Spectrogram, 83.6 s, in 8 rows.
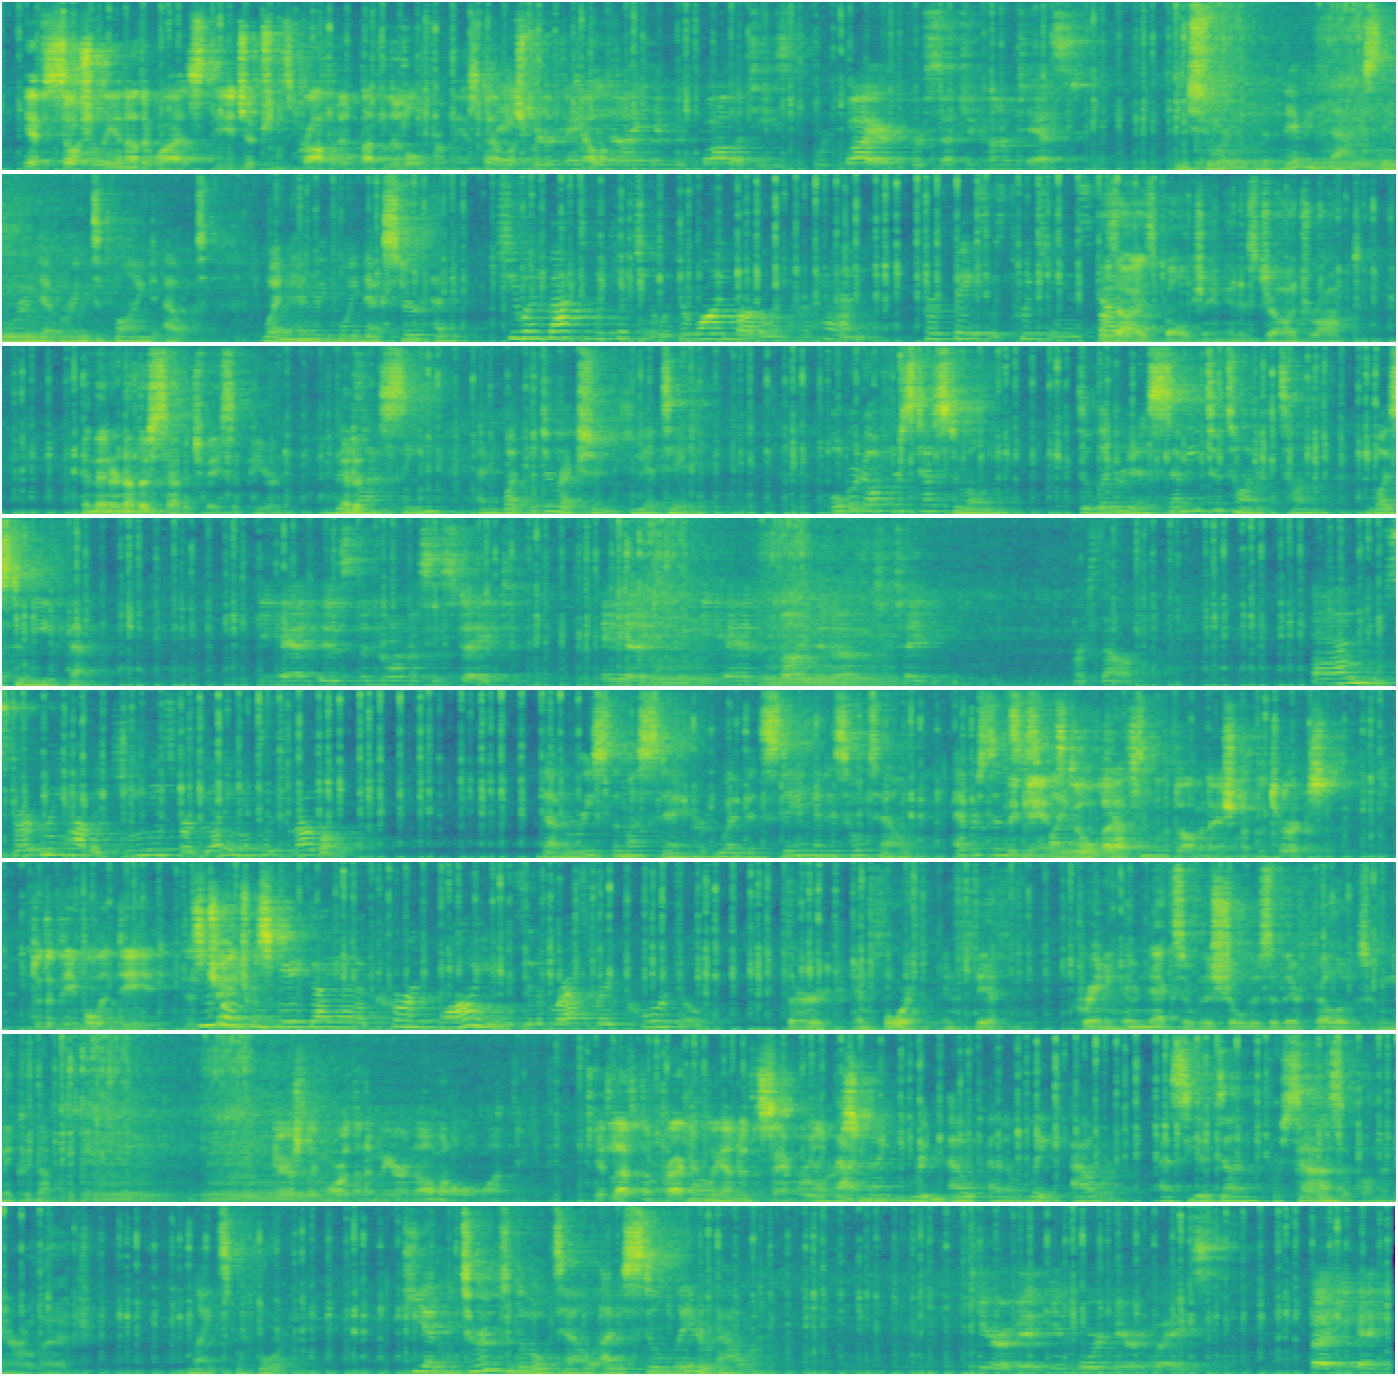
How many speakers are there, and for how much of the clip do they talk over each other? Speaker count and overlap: five, about 7%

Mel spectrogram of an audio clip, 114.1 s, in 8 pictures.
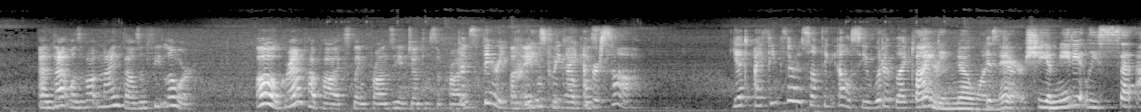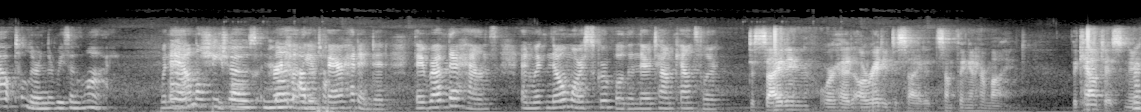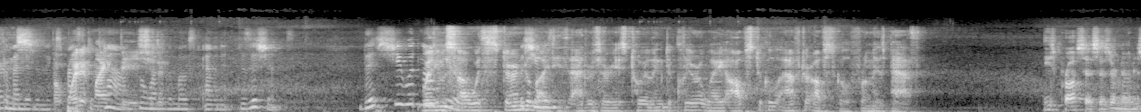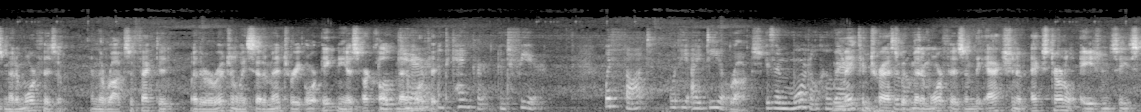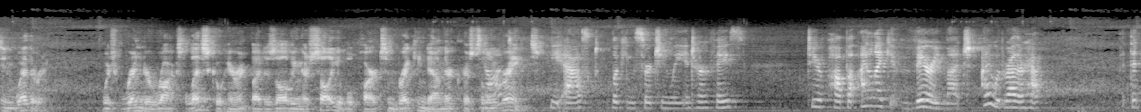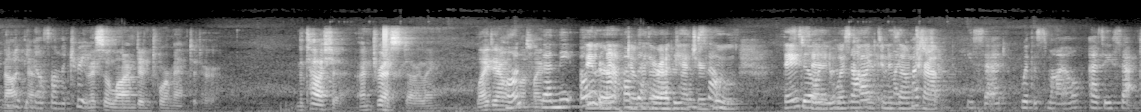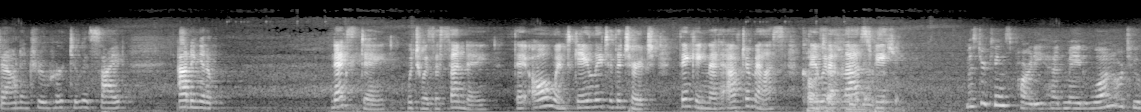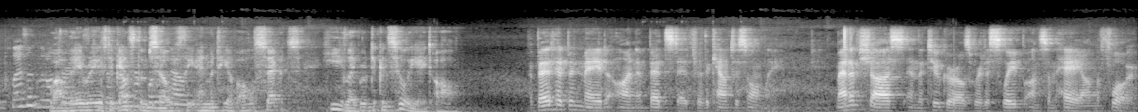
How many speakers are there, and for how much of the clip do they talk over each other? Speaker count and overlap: nine, about 21%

